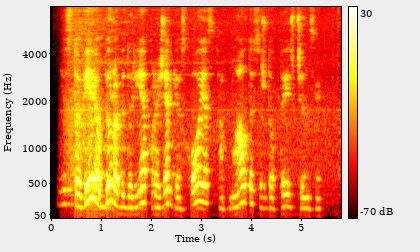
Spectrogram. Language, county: Lithuanian, Kaunas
